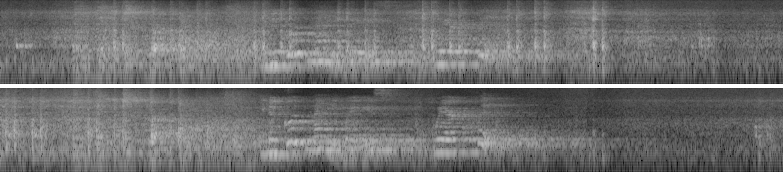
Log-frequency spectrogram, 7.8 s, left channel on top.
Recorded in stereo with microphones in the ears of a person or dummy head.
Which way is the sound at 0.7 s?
35° right (ahead or behind).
